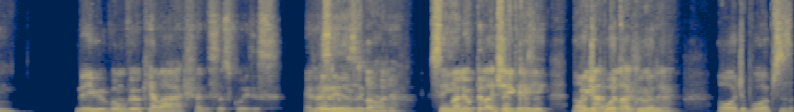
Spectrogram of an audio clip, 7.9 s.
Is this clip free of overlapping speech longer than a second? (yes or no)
no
